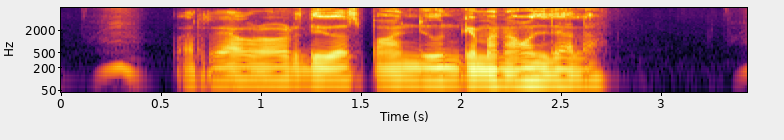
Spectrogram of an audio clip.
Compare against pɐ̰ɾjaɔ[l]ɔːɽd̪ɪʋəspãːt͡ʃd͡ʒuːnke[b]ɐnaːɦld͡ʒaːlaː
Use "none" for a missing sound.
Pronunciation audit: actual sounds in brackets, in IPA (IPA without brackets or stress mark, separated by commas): ɾ, m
